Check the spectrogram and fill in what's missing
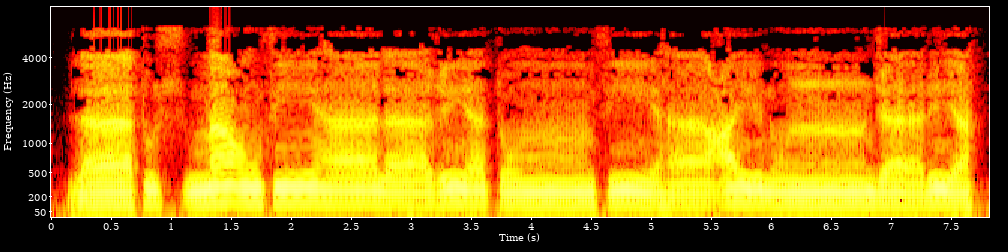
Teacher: قرأ ورش بضم التاء ورفع تاء لاغية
